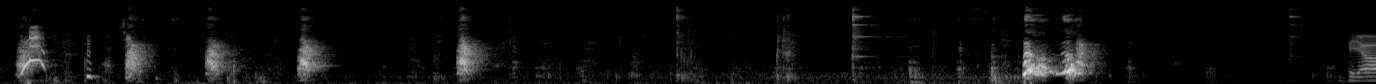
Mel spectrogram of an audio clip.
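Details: Indoor barking while Hendo, a 10-month-old Pomeranian, teaches Salto the beagle to ring a bell. A run of irregular, rapid barks and yips, a bright bell ring near the middle, then a louder burst of barking and a woman's praising voice at the end.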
